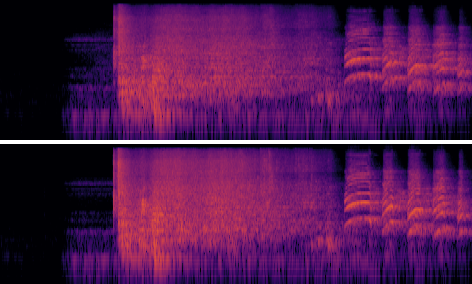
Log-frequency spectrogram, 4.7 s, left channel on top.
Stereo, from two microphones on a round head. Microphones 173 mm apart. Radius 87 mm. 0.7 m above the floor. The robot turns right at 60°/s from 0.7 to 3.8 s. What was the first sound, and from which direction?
A splash, 140° right.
